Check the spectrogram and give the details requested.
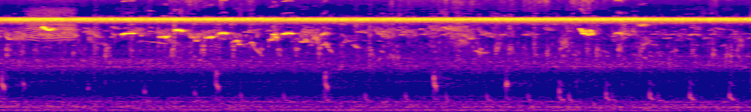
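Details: Wild baby birds in a nest begging their mother for food: rapid high, thin chirps scattered throughout, with short repeated downward-sliding notes below and a steady high insect whine in the background.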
